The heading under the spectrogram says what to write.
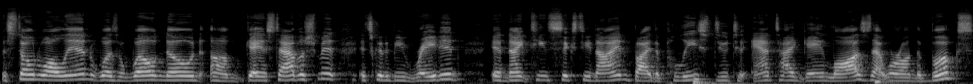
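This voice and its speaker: A woman at a medium pitch talks at a moderate pace with fairly even intonation on a very clean recording with a silent background. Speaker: history teacher. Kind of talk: live exam review lecture. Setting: live stream. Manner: off the cuff, with fillers.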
